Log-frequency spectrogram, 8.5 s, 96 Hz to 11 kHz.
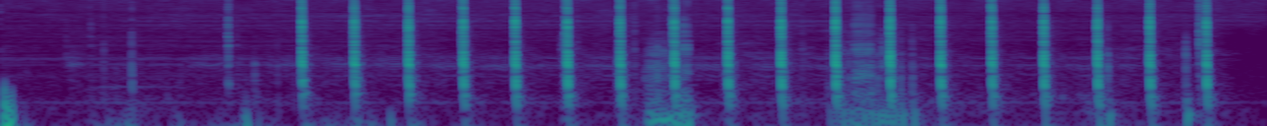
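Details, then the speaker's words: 2011 Ford Mustang, key on, cabin: sharp dry knocks about three a second over a quiet hum; unplugging one blend door actuator stopped the clicking, pointing to it as the likely culprit. "I think I found the culprit. If you see, I unplugged that one right there. And now when it goes through its cycle, it doesn't do the clicking anymore."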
